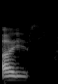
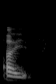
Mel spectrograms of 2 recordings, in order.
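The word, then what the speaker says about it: Eis: ودي بننطقها او او تواني شفره معانا هي اي اللي جايه من الضرب واللي موجوده في كلمه ايس يبقى ايه اي بتتنطق اي زي كلمه ايس بعد كده عندنا شفره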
